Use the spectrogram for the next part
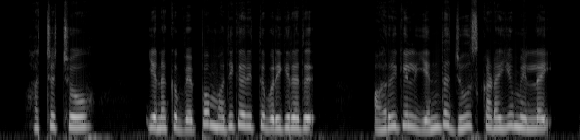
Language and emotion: Tamil, sad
